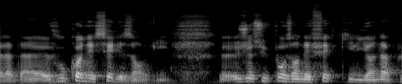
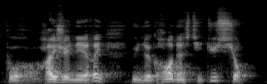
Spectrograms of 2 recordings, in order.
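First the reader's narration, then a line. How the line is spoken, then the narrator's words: Exclaimed. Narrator (French): s'écria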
